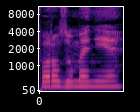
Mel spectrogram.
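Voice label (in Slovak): "porozumenie", slovenské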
